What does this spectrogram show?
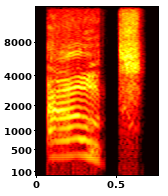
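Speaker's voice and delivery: sharp high ouch; ouch yelp. Acted. Hero struck by an iron ball, high yelp. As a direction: yelp as something smacks you.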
